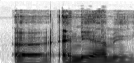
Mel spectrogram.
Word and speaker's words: Enami: Enami? Enami, yes.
